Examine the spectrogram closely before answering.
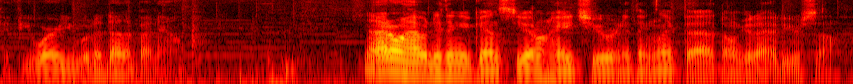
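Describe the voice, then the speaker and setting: Gravelly, seasoned monster hunter played by a man. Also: medium pitch, darkish tone. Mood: grave, discouraging. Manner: halting, conversational, drawn-out pauses, blunt. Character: seasoned monster hunter, gruff but easygoing mentor to a rookie. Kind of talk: audio roleplay acting addressed to the listener.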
